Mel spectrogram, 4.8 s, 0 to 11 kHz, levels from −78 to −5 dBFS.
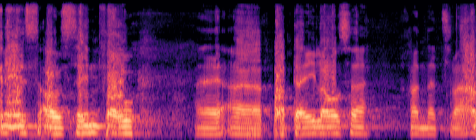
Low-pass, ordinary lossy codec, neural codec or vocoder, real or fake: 9.9 kHz; none; codec, 16 kHz in and 24 kHz out, 2.2 kbps, FireRedTTS-2 codec; fake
